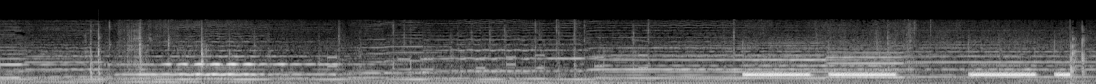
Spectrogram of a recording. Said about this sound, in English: picks up the phone and dials.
